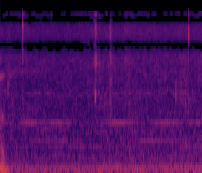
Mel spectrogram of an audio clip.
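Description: Steady low mechanical hum with faint constant tones, from a stopped subway train idling on the track.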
